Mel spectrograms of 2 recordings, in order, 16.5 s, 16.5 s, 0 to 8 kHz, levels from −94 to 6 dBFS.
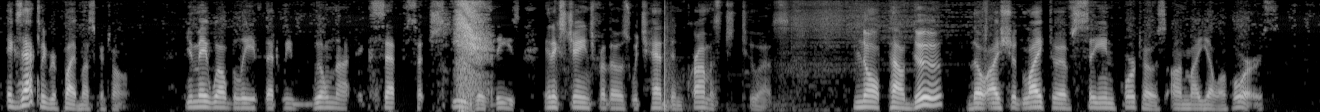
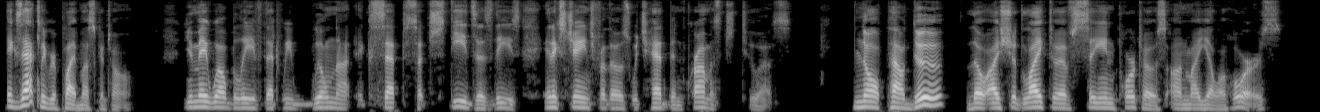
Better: second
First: noise reduction (classical method spectral subtraction)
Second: none

